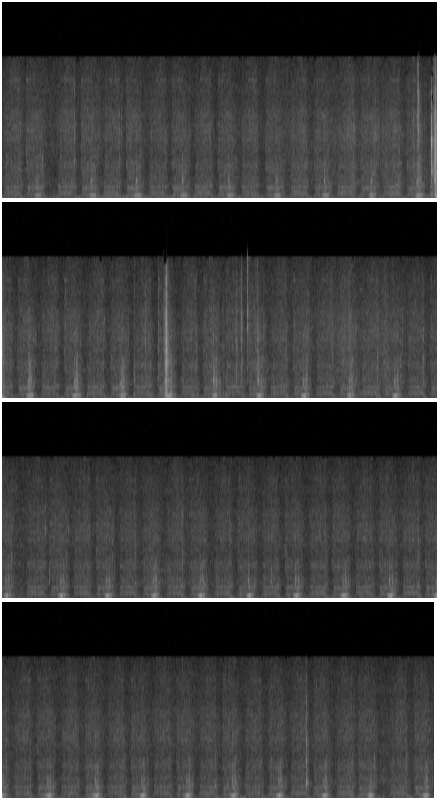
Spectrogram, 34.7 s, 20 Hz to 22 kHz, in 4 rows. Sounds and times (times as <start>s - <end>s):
Printer: 0.0s - 34.7s.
